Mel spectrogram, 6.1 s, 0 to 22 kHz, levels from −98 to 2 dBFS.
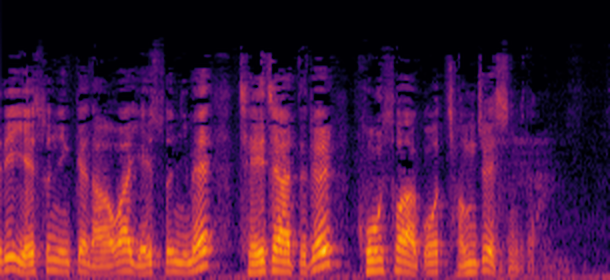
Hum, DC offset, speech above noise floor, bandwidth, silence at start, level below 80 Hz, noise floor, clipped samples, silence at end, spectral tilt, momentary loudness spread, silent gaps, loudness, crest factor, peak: none; under 0.1%; 31 dB; 10 kHz; 0 s; -58 dBFS; -57 dBFS; under 0.1%; 0.75 s; -6.5 dB/octave; 10 LU; none; -26 LUFS; 18 dB; -8 dBFS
